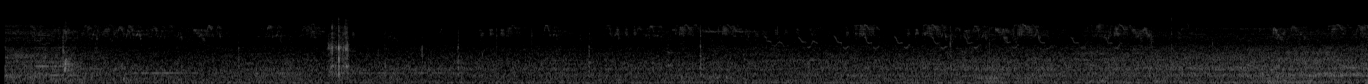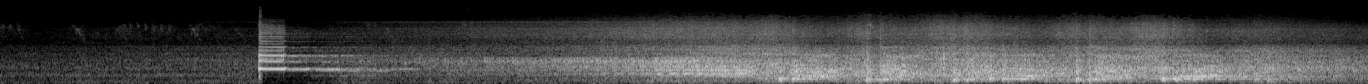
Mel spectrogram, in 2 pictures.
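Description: Historic ETR252 'Arlecchino' electric train approaching and passing. It gives one short horn blast about two-thirds of the way in, then its rumble and rhythmic wheel clatter grow loud and ease off slightly near the end.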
